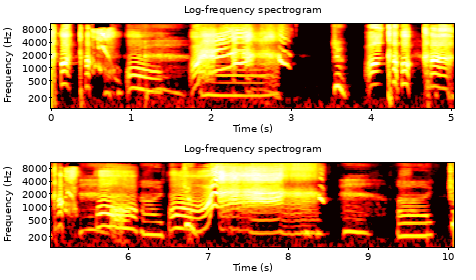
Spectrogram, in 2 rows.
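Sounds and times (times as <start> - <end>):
baby laughing: 0.0 - 3.0, 4.0 - 8.5
baby squealing: 1.8 - 3.0, 4.8 - 8.4.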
